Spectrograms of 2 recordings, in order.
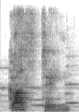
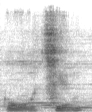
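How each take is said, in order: First: The word ends with a 'sting' sound. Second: The word ends with a 'chin' sound. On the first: The speaker calls it wrong. "a lot of people uh, I know like to pronounce that" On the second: The speaker calls it right. "the proper way to pronounce this is"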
